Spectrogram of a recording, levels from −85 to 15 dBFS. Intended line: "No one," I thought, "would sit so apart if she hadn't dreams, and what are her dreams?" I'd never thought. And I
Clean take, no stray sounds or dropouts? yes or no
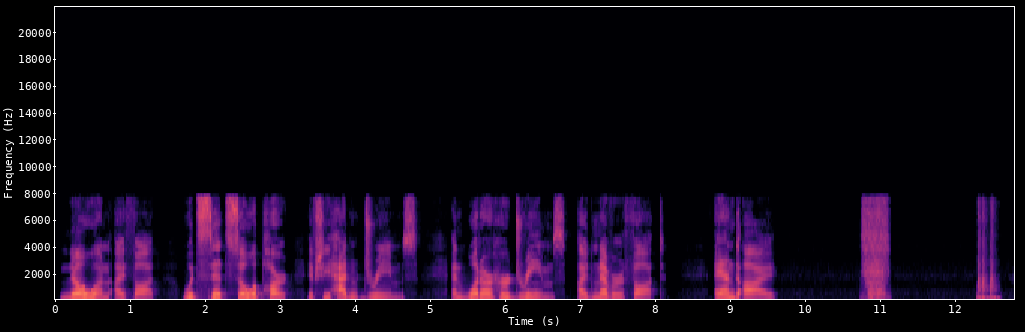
no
